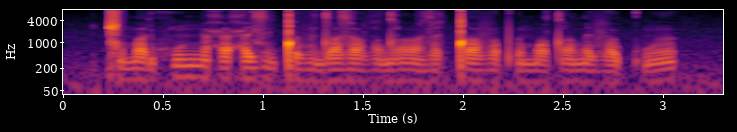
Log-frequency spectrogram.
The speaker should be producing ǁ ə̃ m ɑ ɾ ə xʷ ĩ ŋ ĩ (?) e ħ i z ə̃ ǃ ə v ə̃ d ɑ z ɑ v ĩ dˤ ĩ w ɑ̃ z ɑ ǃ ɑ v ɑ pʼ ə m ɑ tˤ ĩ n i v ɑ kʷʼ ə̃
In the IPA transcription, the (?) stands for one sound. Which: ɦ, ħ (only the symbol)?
ħ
